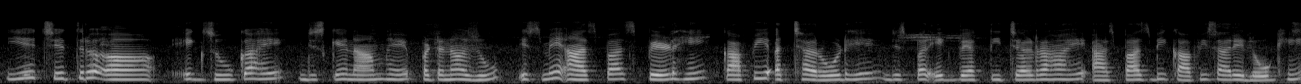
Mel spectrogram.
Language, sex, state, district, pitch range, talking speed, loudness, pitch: Bhojpuri, female, Bihar, Saran, 220-245 Hz, 145 wpm, -26 LUFS, 225 Hz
